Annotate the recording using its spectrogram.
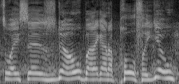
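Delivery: New Jersey wiseguy telling a cocky tale; animated tough-guy storyteller with a Jersey accent; Joe Pesci. Acted. Wiseguy recounting a run-in with a cop, Pesci-style bravado. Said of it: "You do that accent so well".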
